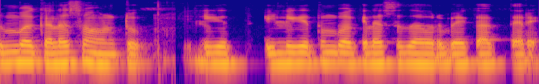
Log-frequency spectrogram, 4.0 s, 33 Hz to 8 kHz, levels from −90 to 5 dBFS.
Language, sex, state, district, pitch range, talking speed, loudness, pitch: Kannada, male, Karnataka, Dakshina Kannada, 125-130 Hz, 120 wpm, -15 LUFS, 125 Hz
